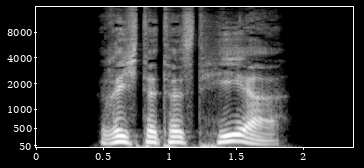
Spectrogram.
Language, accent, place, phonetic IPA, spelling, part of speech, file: German, Germany, Berlin, [ˌʁɪçtətəst ˈheːɐ̯], richtetest her, verb, De-richtetest her.ogg
- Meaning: inflection of herrichten: 1. second-person singular preterite 2. second-person singular subjunctive II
